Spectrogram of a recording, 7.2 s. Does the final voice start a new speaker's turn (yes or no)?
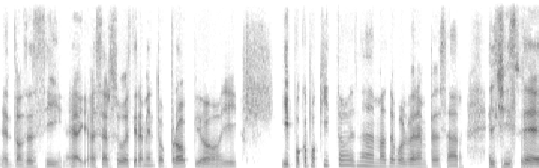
no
